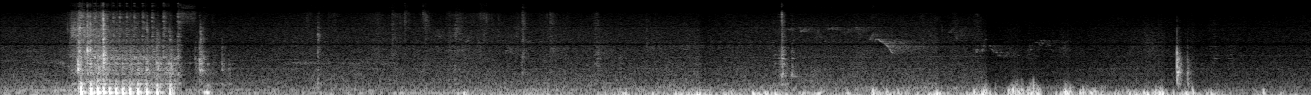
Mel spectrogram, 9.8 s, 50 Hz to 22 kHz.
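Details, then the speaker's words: 1947 Danarm Junior Mk1 two-stroke chainsaw after full restoration with new bearings, coil and condenser, running on a drop of fuel with no tank fitted: catches with a loud rasping burst, then an uneven, lumpy low idle; clutch operates. "There she is, she runs, and the clutch operates"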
